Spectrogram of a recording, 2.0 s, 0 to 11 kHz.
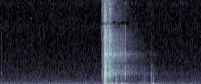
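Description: A single rifle shot from an IWI Tavor firing a .223 round: one sharp, loud crack about a second in with a short ring-out, followed by a fainter crack about half a second later.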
